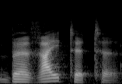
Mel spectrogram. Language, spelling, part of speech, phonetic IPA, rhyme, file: German, bereitete, adjective / verb, [bəˈʁaɪ̯tətə], -aɪ̯tətə, De-bereitete.ogg
- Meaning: inflection of bereiten: 1. first/third-person singular preterite 2. first/third-person singular subjunctive II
